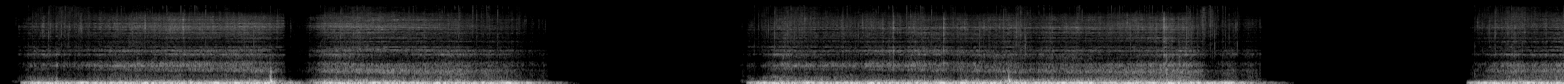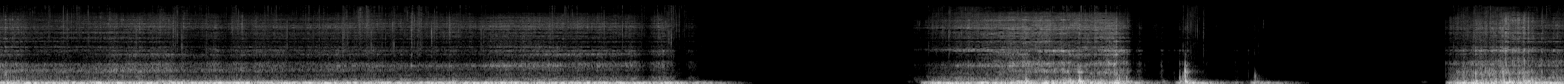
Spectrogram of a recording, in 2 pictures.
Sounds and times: gravestone slab being dragged 0.2 - 5.6
gravestone slab being dragged 7.4 - 12.8
gravestone slab being dragged 14.7 - 22.9
gravestone slab being dragged 24.8 - 28.6
gravestone slab being dragged 30.1 - 31.2

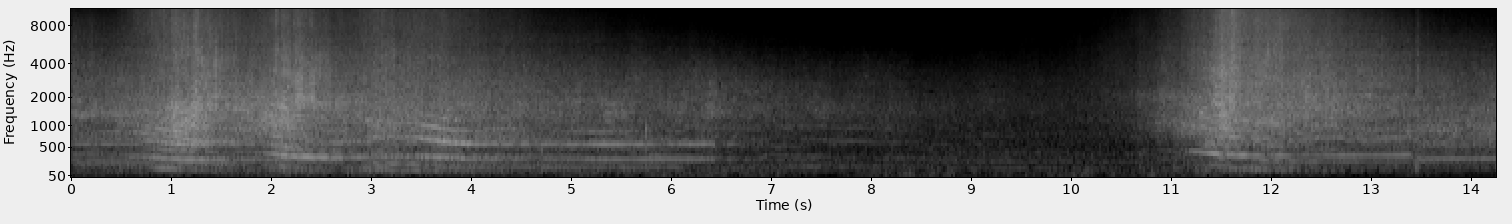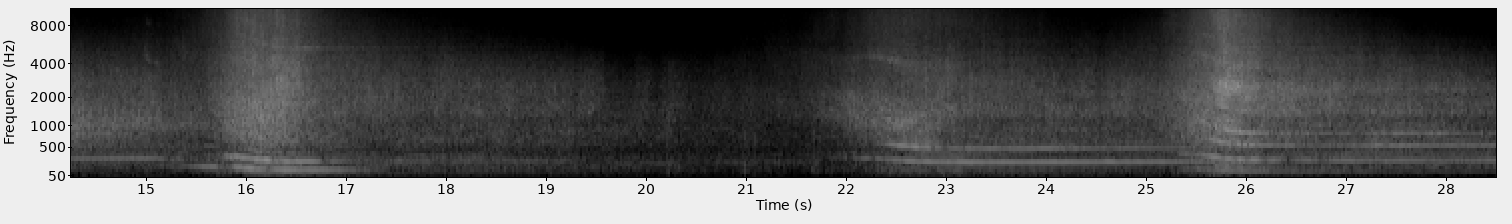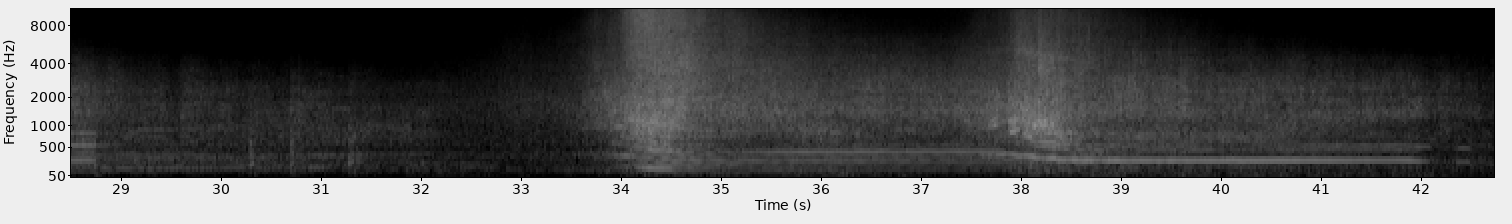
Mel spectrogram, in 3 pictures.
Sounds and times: race cars passing by 0.0 - 42.7

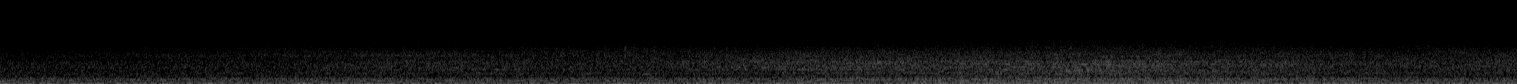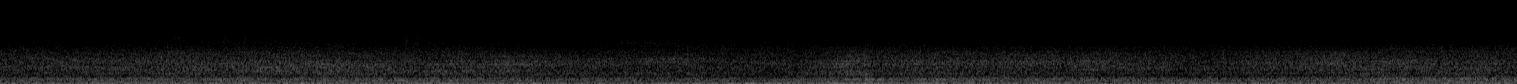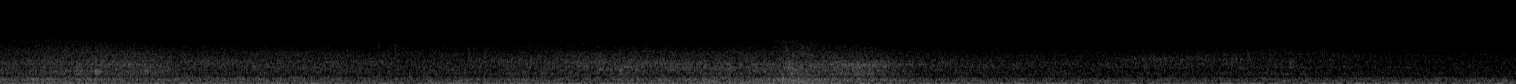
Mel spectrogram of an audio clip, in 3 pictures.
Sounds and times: Light traffic 0.0 - 45.5

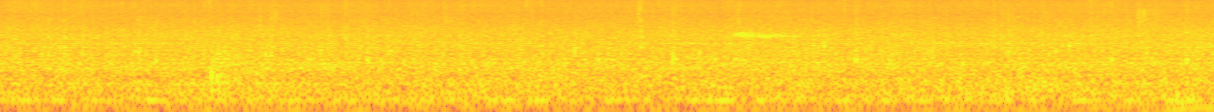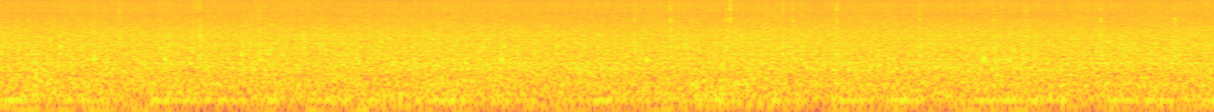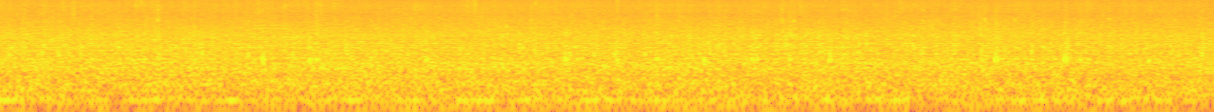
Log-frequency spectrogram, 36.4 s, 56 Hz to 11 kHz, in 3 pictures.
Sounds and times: havy rain 0.0 - 36.4

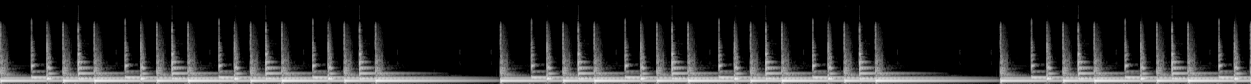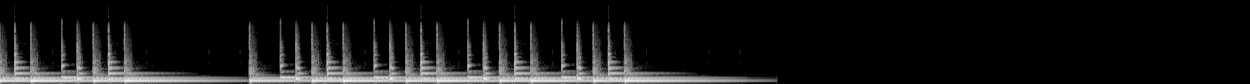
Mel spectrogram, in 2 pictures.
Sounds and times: Maadal beats 0.0 - 19.8

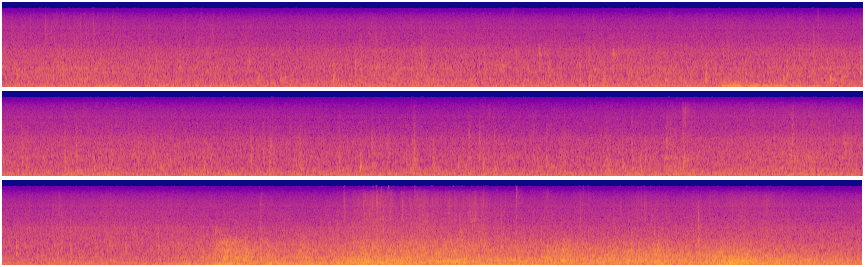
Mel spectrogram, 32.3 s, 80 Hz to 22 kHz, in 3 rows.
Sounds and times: rain storm 0.0 - 32.2

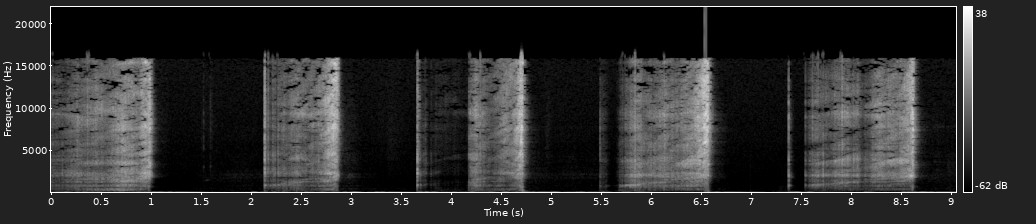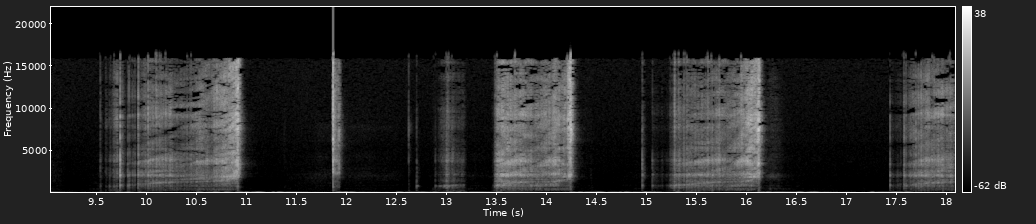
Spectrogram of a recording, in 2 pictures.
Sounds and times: Sharpening a knife 0.0 - 1.1
Sharpening a knife 2.2 - 3.0
Sharpening a knife 4.2 - 4.8
Sharpening a knife 5.8 - 6.7
Sharpening a knife 7.6 - 8.8
Sharpening a knife 9.8 - 11.0
Sharpening a knife 13.0 - 14.4
Sharpening a knife 15.2 - 16.3
Sharpening a knife 17.5 - 18.0

